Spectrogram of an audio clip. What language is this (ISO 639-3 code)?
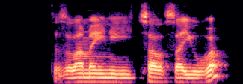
kab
